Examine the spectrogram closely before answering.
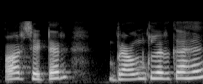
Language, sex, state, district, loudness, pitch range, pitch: Hindi, female, Jharkhand, Ranchi, -16 LUFS, 250-285 Hz, 275 Hz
